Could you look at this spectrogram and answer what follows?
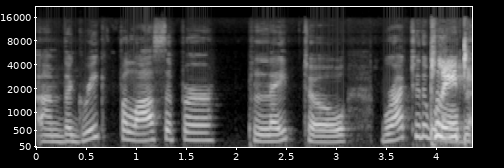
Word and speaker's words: Plato: She actually genuinely believes it's pronounced plate. Oh. It's just a really, really hard T for some reason. Apparently, it's so hard that it's kicking the O away from it.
